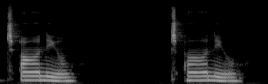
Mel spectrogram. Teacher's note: this is a glottalized W, and just like the glottalized M, these come at the end of the word or the syllable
